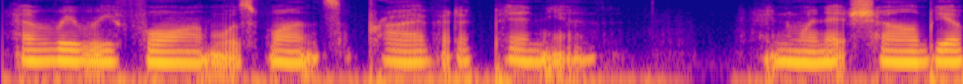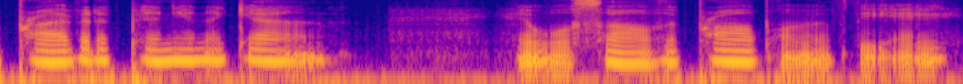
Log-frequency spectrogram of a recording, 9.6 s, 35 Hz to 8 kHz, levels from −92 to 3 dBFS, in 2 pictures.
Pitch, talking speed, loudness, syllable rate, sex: 155 Hz, 150 wpm, -19 LUFS, 4.9 syllables/s, female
